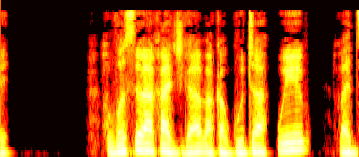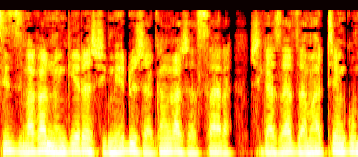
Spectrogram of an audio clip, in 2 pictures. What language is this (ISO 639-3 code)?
sna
